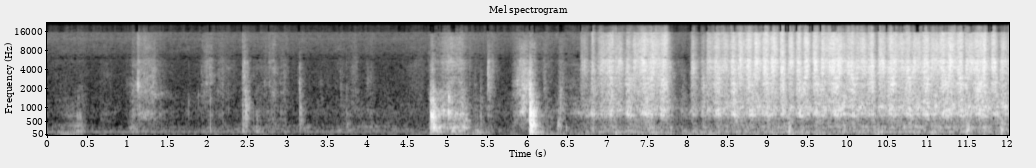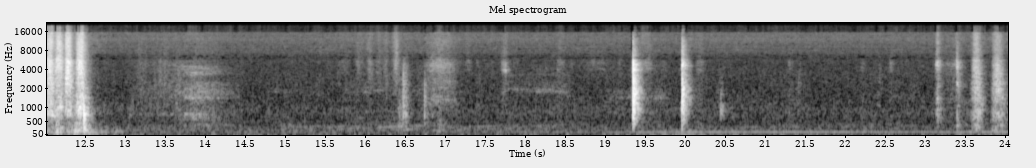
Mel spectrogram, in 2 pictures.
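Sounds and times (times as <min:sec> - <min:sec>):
palm sander on wood: 0:06.6 - 0:12.6.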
